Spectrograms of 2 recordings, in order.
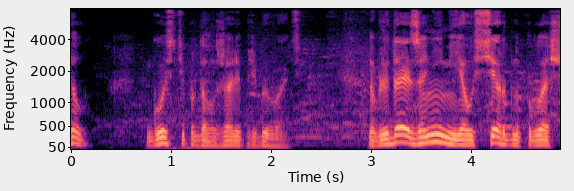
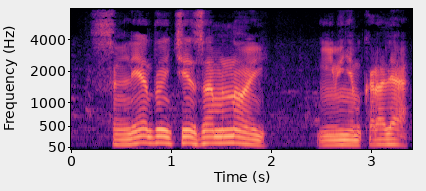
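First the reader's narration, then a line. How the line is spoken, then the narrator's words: Nasal voice in ear. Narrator (Russian): прогнусавил мне в ухо чей-то голос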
